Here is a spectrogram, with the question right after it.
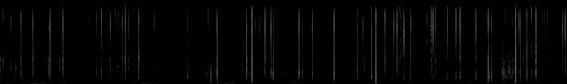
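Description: A metal dental scaler hook scratches and picks at a small square beige felt pad fitted on a lapel mic. The result is a rapid, irregular run of short, dry scratchy picks and rasps, bright and hissy with almost no low end, each one cutting off instantly over a quiet background.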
